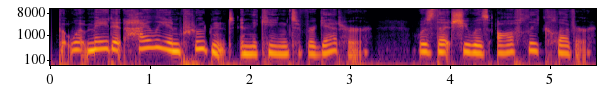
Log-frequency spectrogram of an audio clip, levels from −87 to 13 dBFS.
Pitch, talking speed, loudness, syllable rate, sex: 225 Hz, 185 wpm, -17 LUFS, 5.2 syllables/s, female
